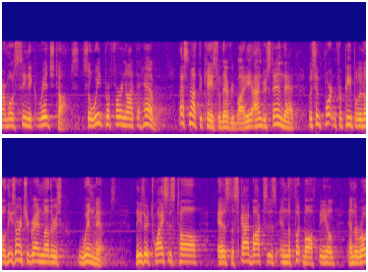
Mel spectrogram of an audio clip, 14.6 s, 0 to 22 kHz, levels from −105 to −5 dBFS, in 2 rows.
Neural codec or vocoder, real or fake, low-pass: none; real; 7.2 kHz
